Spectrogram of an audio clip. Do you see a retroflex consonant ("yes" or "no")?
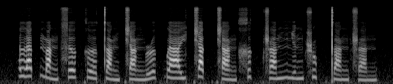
yes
